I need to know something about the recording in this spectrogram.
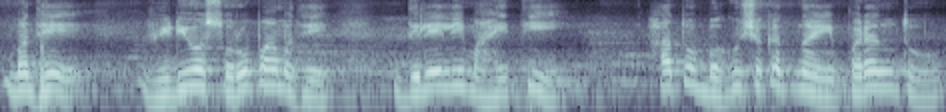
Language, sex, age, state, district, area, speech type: Marathi, male, 45-60, Maharashtra, Satara, rural, spontaneous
